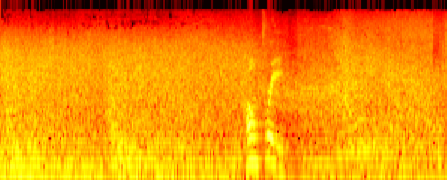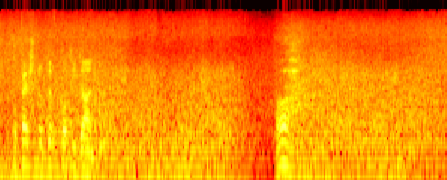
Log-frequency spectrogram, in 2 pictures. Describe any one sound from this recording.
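A jet ski engine roars over water.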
